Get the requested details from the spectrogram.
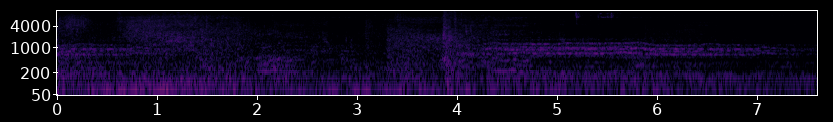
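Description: Magic spells crackle and whoosh in a game.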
